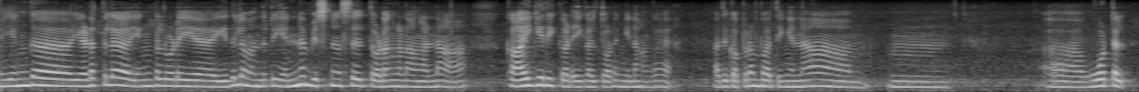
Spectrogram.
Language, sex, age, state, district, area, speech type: Tamil, female, 30-45, Tamil Nadu, Chennai, urban, spontaneous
